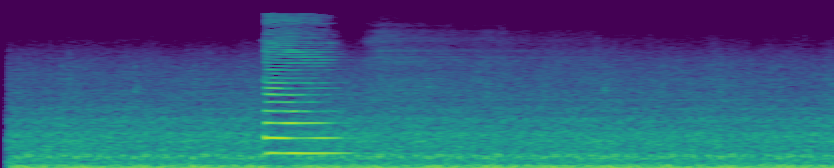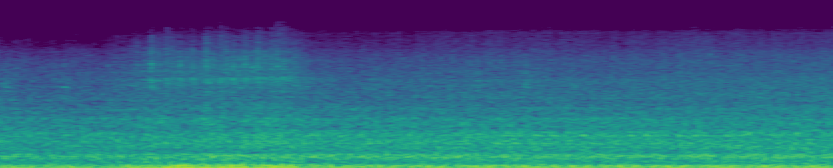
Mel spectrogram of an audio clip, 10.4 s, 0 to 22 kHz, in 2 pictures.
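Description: British Rail Class 33 diesel-electric locomotive 33116 (D6535) moving slowly with its Sulzer eight-cylinder diesel engine running steadily. One short, loud horn blast sounds about one and a half seconds in.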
